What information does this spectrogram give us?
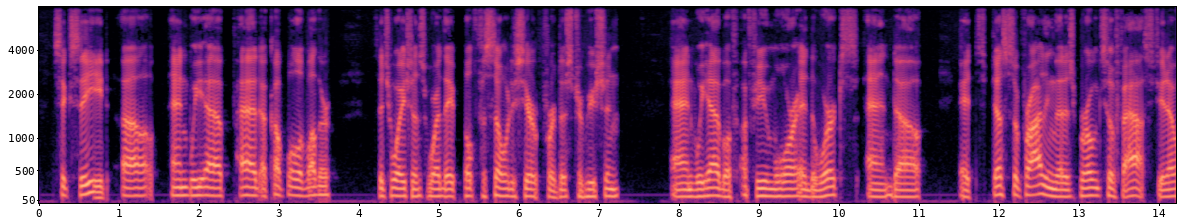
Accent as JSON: {"language": "English", "country": "Argentina", "tie": "born or raised there", "moved": "yes", "lives_now": "United States", "said": "I was born in Argentina and I came to this country when I was younger, and I still retain those Argentinian breakfast things"}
